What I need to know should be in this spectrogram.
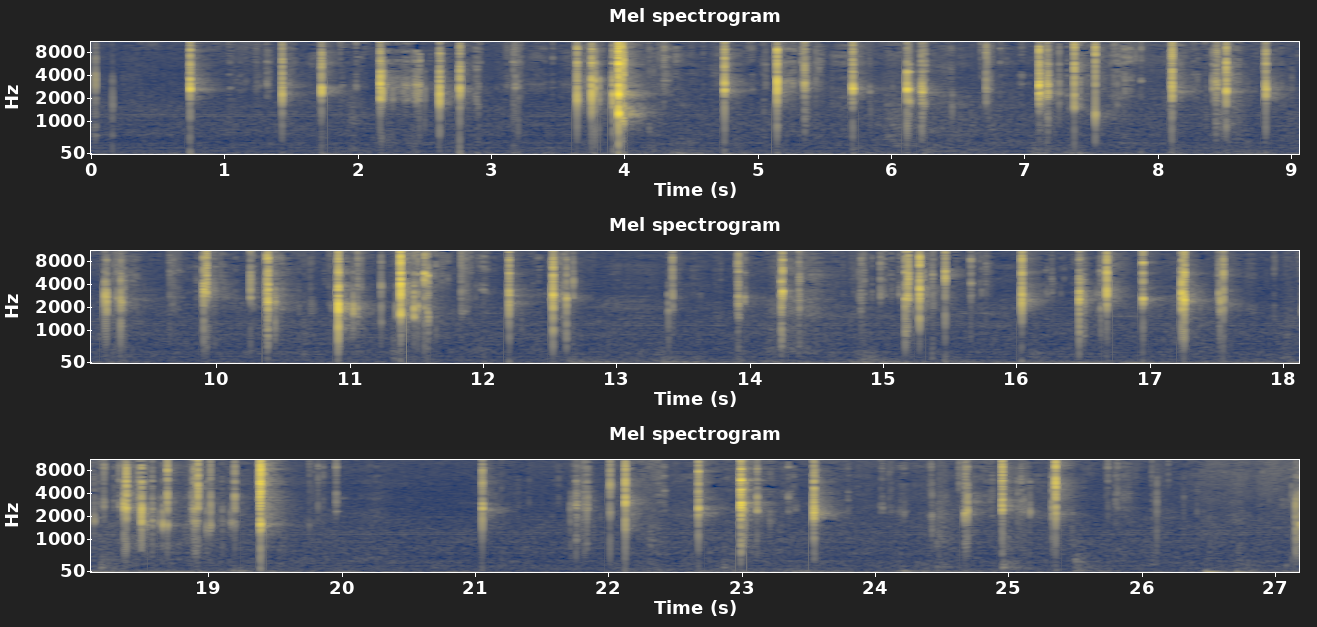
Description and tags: mySound Sint-Laurens Belgium Blokjes
Sounds from objects that are beloved to the participant pupils at the Sint-Laurens school, Sint-Kruis-Winkel, Belgium. The source of the sounds has to be guessed.
Belgium, Blokjes, mySound, Sint-Kruis-Winkel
